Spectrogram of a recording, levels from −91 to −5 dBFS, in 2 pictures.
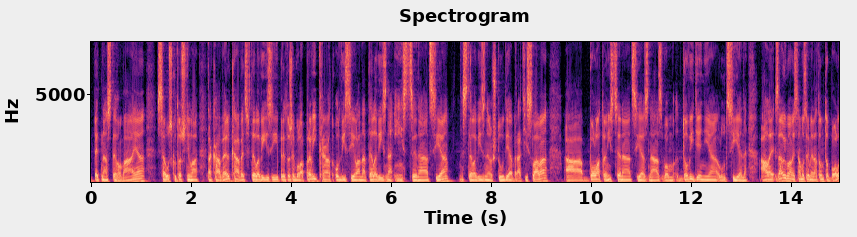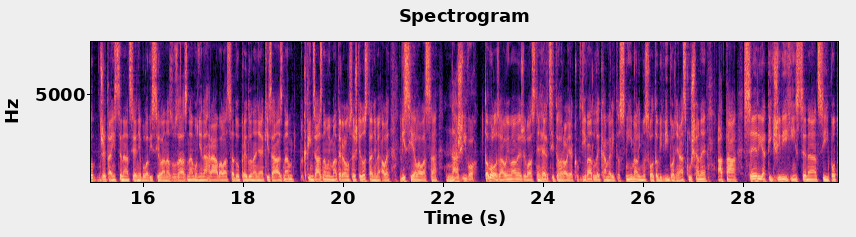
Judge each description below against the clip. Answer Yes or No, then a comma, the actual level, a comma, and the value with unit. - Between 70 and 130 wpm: No, fast, 165 wpm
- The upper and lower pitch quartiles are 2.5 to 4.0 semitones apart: Yes, average, 2.8 semitones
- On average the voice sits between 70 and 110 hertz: Yes, low, 100 Hz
